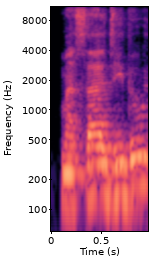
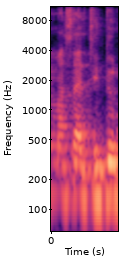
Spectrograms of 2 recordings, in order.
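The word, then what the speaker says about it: مساجدُ: boleh di ibrahimun ya masajidu itu enggak boleh bacanya masajidun meskipun enggak ada Alif lamnya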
